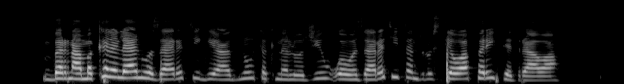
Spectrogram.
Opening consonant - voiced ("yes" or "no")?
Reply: yes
